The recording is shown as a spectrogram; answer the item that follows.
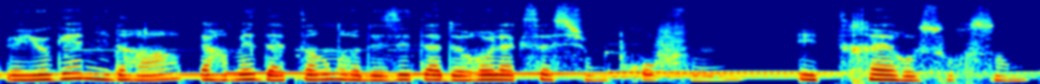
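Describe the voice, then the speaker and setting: A woman leading a guided yoga nidra sleep meditation in a slow, soft and soothing way. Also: mid-range voice, level tone, over music.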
